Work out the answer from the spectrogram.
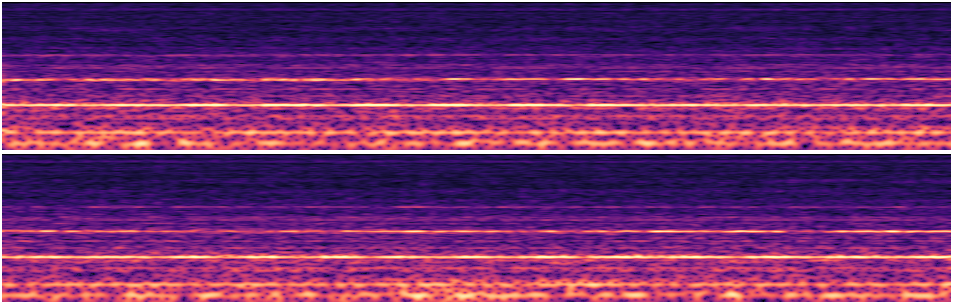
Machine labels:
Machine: pump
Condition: normal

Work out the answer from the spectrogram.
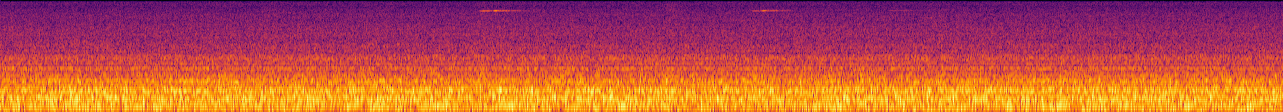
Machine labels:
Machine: fan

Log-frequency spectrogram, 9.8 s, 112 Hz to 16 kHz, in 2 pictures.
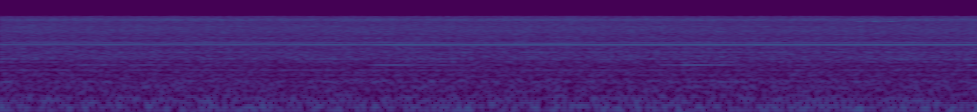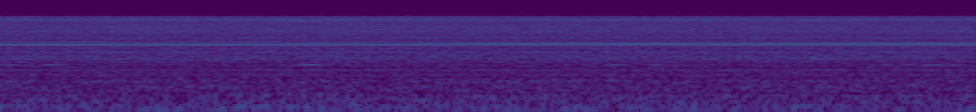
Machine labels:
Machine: pump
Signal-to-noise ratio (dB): -6 dB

